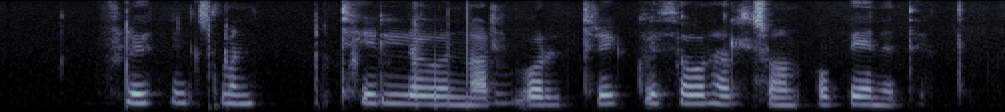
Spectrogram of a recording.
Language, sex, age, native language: Icelandic, female, 13, Icelandic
